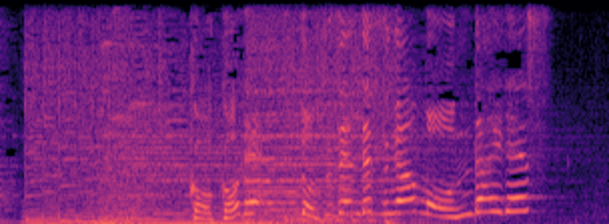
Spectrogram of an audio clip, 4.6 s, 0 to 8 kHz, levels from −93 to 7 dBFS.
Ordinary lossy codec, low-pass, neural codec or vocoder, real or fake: none; none; none; real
